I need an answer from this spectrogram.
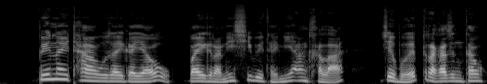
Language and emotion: Bodo, disgusted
